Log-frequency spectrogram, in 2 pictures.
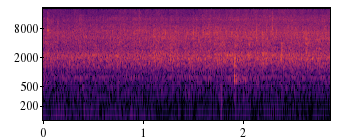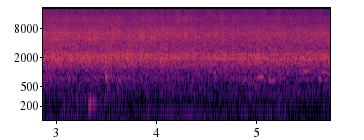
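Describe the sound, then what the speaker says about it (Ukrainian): Marinated shish kebab meat frying in a pan, a dense, even sizzle with faint crackles and a couple of small clinks, close by and without talk. "Бачите, смажиться швидко, тому що воно промариноване"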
